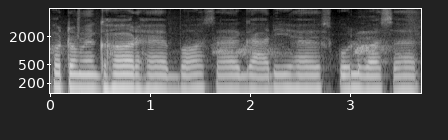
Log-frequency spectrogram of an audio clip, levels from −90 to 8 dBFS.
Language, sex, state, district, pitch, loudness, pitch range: Hindi, male, Chandigarh, Chandigarh, 150 Hz, -17 LUFS, 145-150 Hz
